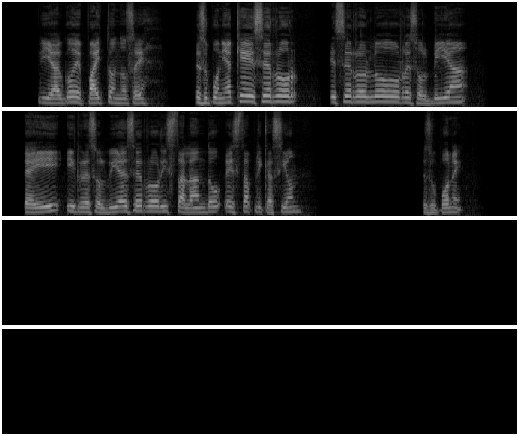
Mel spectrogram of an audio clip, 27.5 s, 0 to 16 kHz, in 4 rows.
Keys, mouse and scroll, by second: 4.3-5.7 typing, 16.9-19.4 typing, 20.8-21.3 typing.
